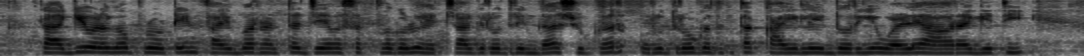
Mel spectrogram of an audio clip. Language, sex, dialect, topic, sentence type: Kannada, female, Dharwad Kannada, agriculture, statement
